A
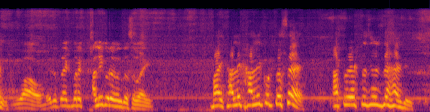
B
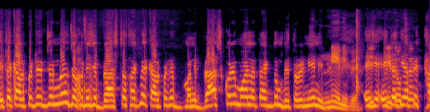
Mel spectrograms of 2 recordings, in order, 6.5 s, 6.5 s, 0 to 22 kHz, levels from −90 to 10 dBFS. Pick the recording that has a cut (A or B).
B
